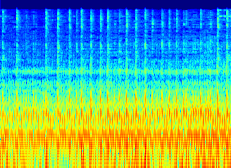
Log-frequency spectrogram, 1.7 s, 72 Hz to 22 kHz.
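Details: Losi 5ive-T 2.0 RC truck, small gas two-stroke, with a newly installed Killer RC Super Bee kill switch, tested before a controller-off failsafe check. It buzzes at a high steady rate with an even, unbroken note, running normally.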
